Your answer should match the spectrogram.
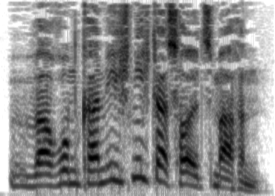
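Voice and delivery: high-pitched indignant question; voiced young girl, put out; protesting. A narrator's reading. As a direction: complain like a girl denied the better job. Girl protesting her kitchen chore.

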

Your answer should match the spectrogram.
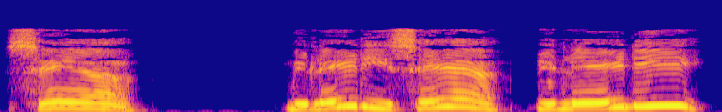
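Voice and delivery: put-on frightened boy calling his lady from far off; timid calling. A narrator's reading. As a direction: call her again and again, growing worried. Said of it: "Seine Stimme klang zaghaft".

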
